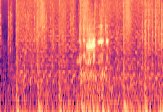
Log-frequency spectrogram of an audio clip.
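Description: Frogs croak in a Final Fantasy VII Rebirth game scene, a steady low croaking chorus mixed with ambient game noise and a brief chirpy accent in the middle.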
